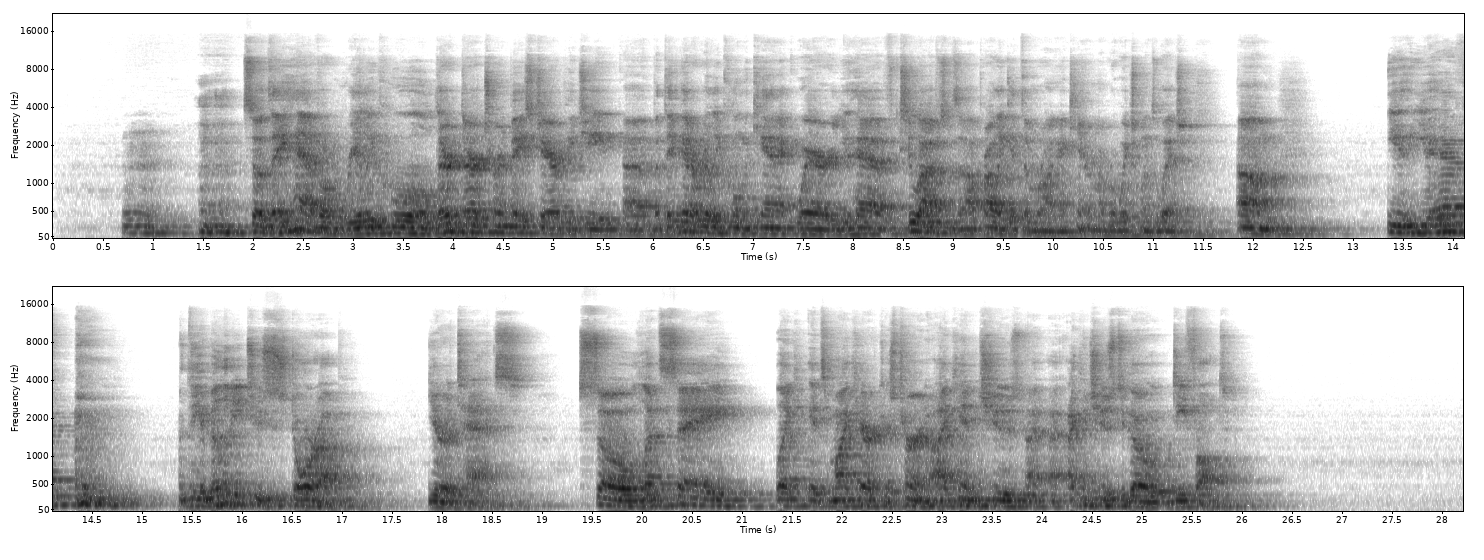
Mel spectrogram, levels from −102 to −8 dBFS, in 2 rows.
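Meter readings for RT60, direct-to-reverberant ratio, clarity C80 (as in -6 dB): 1.0 s, -8.0 dB, 5.5 dB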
